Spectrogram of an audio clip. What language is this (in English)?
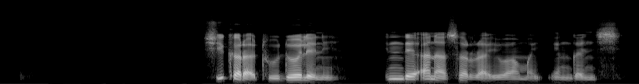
Hausa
